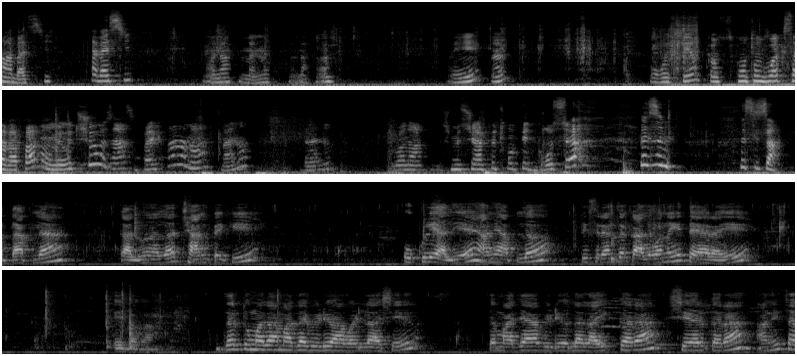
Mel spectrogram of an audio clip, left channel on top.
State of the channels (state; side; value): different; both; correlation 0.00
